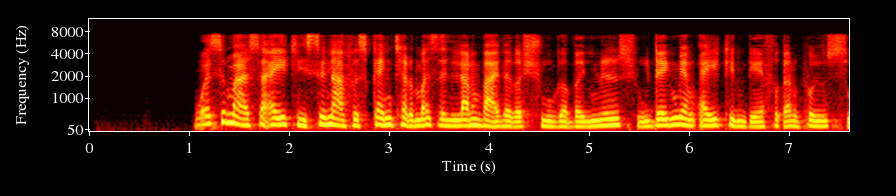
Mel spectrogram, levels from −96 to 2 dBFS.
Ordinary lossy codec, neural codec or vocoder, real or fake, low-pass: none; codec, 16 kHz, 1 kbps, FunCodec, trained on Chinese and English, 50 frames a second; fake; 7.2 kHz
